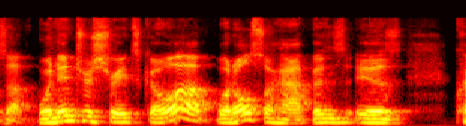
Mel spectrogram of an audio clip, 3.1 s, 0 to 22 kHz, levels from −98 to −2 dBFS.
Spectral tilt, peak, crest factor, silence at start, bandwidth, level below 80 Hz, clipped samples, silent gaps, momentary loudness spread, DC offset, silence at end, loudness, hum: -5 dB/octave; -8 dBFS; 16 dB; 0 s; 12.5 kHz; -68 dBFS; under 0.1%; none; 6 LU; under 0.1%; 0 s; -24 LUFS; none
